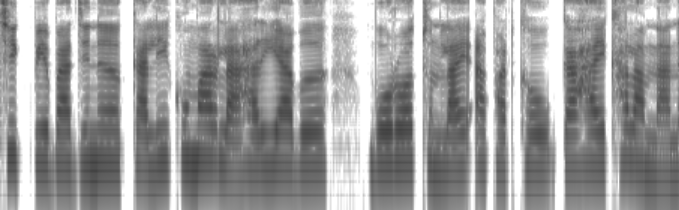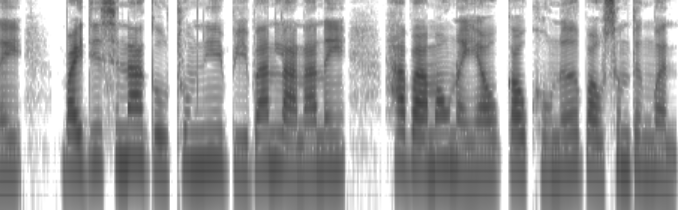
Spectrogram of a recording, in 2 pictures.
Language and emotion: Bodo, neutral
